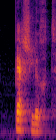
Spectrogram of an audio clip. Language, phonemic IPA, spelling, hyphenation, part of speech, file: Dutch, /ˈpɛrs.lʏxt/, perslucht, pers‧lucht, noun, Nl-perslucht.ogg
- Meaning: compressed air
